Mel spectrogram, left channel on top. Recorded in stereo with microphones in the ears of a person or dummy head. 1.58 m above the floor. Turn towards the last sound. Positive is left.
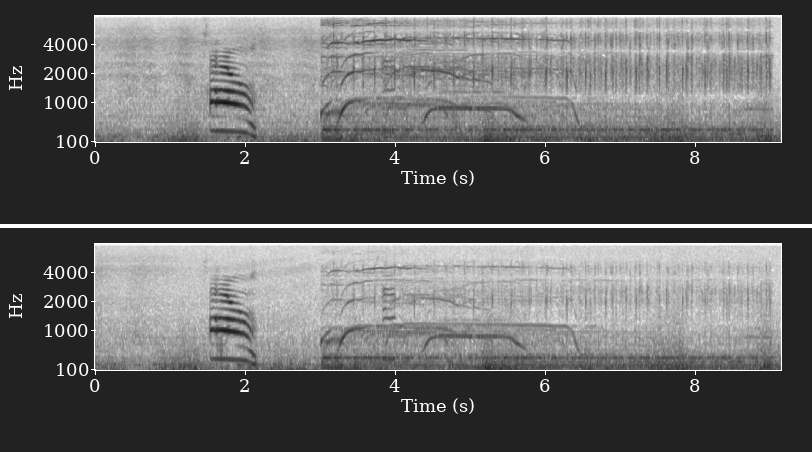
turn(degrees=70)  # may be behind; listen again after turning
